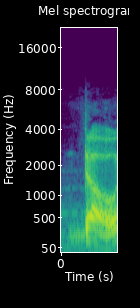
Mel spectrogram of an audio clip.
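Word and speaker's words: dō: the science of judo do is the way the japanese pronounce dao ju means gentle judo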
